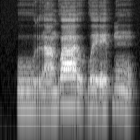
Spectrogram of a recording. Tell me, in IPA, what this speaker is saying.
uː˨rã˨˦ɡʷaː˦ ɾʊ˨ɡʷe˦˨ɾe˦ɓũ˦˨

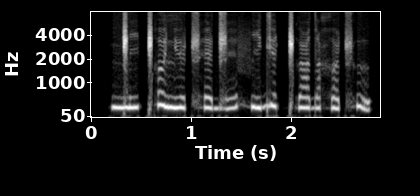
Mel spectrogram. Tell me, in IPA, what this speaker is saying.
ŋ͡ǁiǁʰʌ lʲɨʈ͡ʂʰɛ ɖ͡ʐɛ̤ fidʲɜ ǁʰɯdˤə xʌʈ͡ʂʰɯ

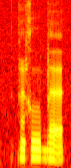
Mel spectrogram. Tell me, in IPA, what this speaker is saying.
kə̃xuːbɜ

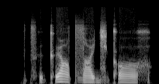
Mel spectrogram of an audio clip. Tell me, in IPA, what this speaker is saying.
t͡sʼɨkʼøːtˤ zøːd͡ʑəkʼɔːx

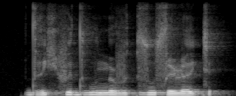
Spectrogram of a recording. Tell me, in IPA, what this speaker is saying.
dʱɛçfɪ dʱu nə˞vɪk zusɪ ɭɛc

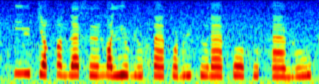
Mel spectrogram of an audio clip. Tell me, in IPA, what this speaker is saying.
jy tiqẽ d̪æxøn̪ɑ lʲu ɖɯfæ̃fo ɖyt̪ɯ ɾæ̃ fofu hæ̃ ɖu

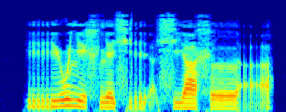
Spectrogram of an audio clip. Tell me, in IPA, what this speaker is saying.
rʲʉwlʲexlʲasʲ rʲa̰sʲ jaxlːa̰

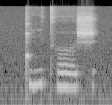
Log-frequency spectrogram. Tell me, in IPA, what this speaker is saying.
ǃi tʰʌʃ

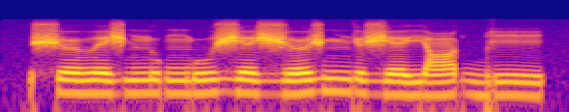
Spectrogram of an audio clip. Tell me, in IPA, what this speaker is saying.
ʃøβeʒnuŋ͡mu ʒeʒøʒ nʲøʒejɑ ɡ͡bi

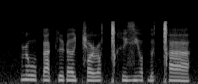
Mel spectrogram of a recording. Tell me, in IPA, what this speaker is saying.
ɳo ɠakiɽɜ cɔɭɔǀʰizʲɔ ɠəǀa

